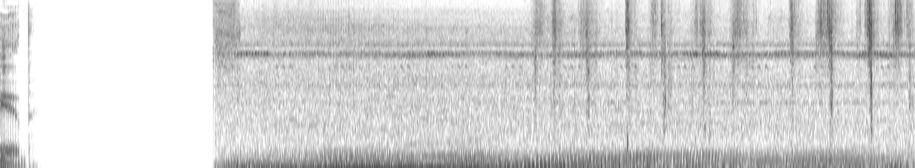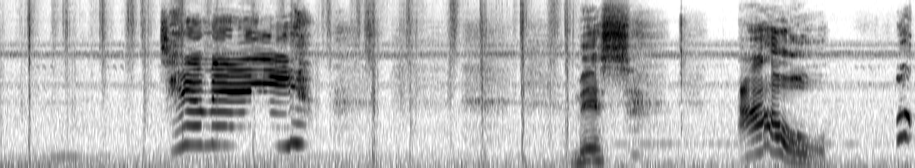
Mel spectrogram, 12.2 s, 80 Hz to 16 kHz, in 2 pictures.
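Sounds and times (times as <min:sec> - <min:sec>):
speech: 0:00.0 - 0:00.3, 0:07.2 - 0:08.3, 0:09.9 - 0:12.1
car driving off with engine rumbling: 0:01.4 - 0:10.0.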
